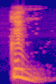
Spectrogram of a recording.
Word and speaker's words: 끊: 히읗은 소리가 나지 않습니다. 니은이 하나 있는 것과 소리가 같습니다. 만이고요. 니은 히읗도 얘처럼 만이라고 읽어줍니다. 자, 끄 밑에 니은이 하나 있어도 끈이고요. 끄 밑에 니은에 히읗이 있어도 끈이라고 있습니다. 읽어보겠습니다.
